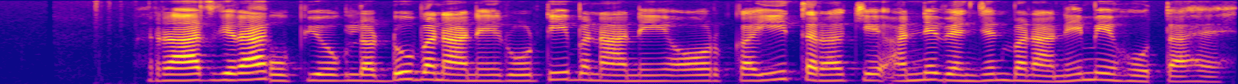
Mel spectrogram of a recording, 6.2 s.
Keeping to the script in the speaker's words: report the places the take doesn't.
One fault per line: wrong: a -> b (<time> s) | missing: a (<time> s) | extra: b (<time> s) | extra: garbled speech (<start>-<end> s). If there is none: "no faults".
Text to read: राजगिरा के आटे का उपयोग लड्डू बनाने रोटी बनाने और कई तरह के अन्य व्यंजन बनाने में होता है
missing: के आटे का (1.3 s)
